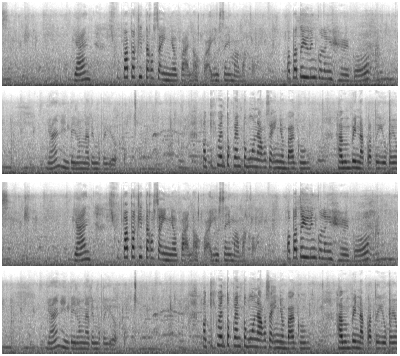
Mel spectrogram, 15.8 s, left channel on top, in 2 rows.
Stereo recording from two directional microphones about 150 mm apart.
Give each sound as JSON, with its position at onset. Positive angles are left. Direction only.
{"t": 1.5, "sound": "speech", "side_deg": 0}
{"t": 2.4, "sound": "a woman's voice", "side_deg": 15}
{"t": 5.7, "sound": "a woman's voice", "side_deg": 5}
{"t": 8.9, "sound": "a woman's voice", "side_deg": 15}
{"t": 11.7, "sound": "a woman's voice", "side_deg": 20}
{"t": 14.6, "sound": "a woman's voice", "side_deg": 25}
